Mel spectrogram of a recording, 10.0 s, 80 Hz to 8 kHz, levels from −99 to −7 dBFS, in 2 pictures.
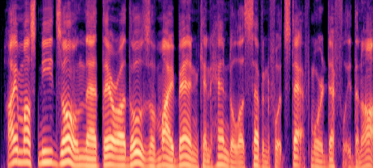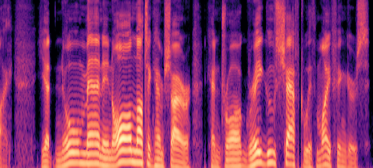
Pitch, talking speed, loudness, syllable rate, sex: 130 Hz, 210 wpm, -18 LUFS, 5.1 syllables/s, male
